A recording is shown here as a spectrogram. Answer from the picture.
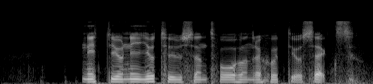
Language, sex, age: Swedish, male, 30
